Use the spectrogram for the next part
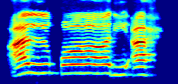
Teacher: सबसे पहले ताउवुज़, अऊज़ु बिल्लाहि मिनश शैतानिर रजीम, तस्मिया, बिस्मिल्लाहिर रहमानिर रहीम, अल क़ारिअह, अल क़ारिअह, कॉफ मोटा होगा, कॉ मोटा होगा, जिसमें स्क्रैचिंग साउंड नहीं होगी, कॉ मोटा करेंगे, अलिफ मद्दा हो रहा है, कॉफ के बाद जो अलिफ आ रहा है इसमें अलिफ मद्दा होगा, कॉ लंबा होगा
